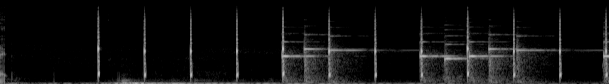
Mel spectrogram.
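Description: FL Studio's metronome counts in with four evenly spaced clicks, about two a second. Then a sampled piano sound played from a MIDI keyboard comes in with short notes alternating between a few high pitches, the metronome clicks still keeping time under it.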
